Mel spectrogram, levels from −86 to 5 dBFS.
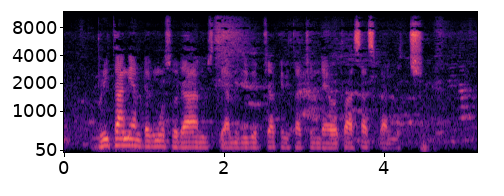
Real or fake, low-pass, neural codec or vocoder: real; 10.8 kHz; none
